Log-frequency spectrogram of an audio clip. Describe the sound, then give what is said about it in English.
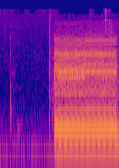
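A single harsh, buzzy tone starts abruptly after a brief quiet moment and holds steady for about two-thirds of a second before cutting off, a game show buzzer sounded to reject a wrong guess of online shopping. “buzzed you.”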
